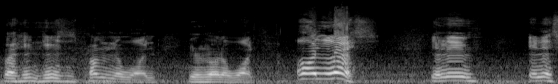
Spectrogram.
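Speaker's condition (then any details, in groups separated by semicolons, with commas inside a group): Mouth cancer surgery; speech changed by surgery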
